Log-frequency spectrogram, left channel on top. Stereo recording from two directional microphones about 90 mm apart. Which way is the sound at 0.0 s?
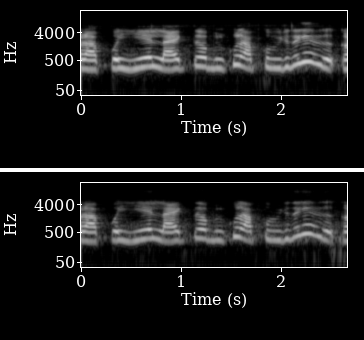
35° left (ahead or behind).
